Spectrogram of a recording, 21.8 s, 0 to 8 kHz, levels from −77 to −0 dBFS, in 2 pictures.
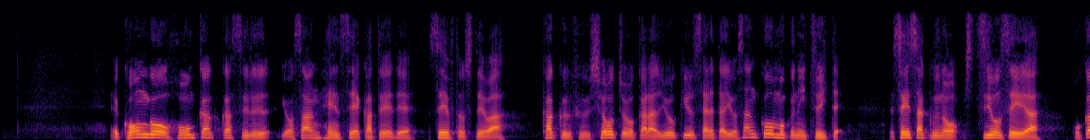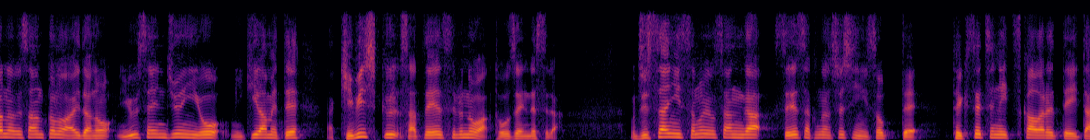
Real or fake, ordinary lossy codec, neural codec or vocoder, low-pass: fake; none; codec, 16 kHz in and 24 kHz out, 0.9 kbps, LongCat-Audio-Codec, fine tuned four codebook decoder; 7.2 kHz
